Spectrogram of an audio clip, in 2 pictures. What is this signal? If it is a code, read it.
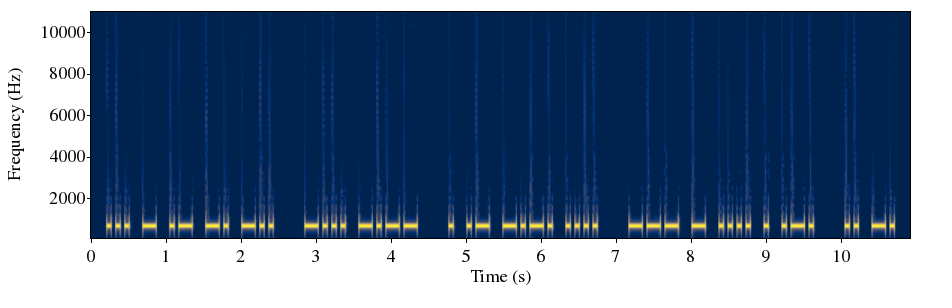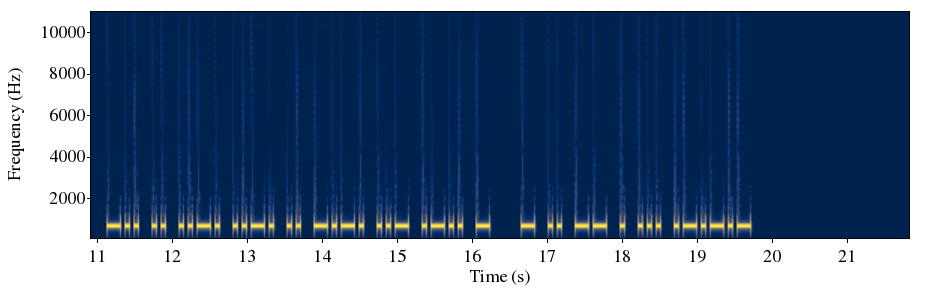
Morse code, heard as a keyed tone, about 20 wpm, 700 Hz. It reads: STAND BY EACH OTHER IN DIFFICULT TIMES.
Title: Difficult Sentences with Hints - 20wpm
